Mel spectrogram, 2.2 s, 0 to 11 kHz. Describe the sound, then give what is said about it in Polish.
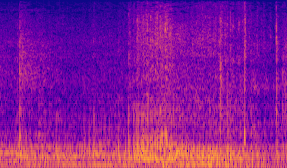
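The engine of a 1968 English MG car gives a steady, rough rumble with light clattering and a few brief scraping accents, staying fairly loud throughout. “To jest MG 68 rok, samochód angielski.”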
